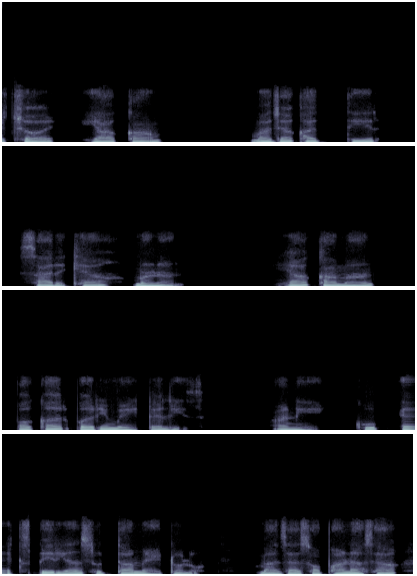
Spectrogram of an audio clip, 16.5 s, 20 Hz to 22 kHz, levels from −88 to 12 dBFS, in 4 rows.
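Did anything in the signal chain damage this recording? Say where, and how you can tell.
Yes. Around 12.05 to 12.10 s, just before "एक्स्पीरियन्स सुद्धां", a sound is held about 41 ms too long with a faint buzz. This is a short stall from a late packet. The jitter buffer ran dry and the receiver stretched the last sound until it arrived, losing nothing.

From 12.28 to 12.45 s, also before "एक्स्पीरियन्स सुद्धां", the speech freezes into a fading buzz for about 155 ms without reaching silence, then resumes where it stopped. This is a call audio freeze, likely caused by packets held up on the network, inserting a gap rather than cutting anything.

From 15.02 to 16.31 s the speech runs hurried, about 107% speed, at unchanged pitch. This is a jitter buffer speed-up. The buffer was over its target, so the receiver trimmed pitch-period slices, roughly a tenth of a second in total, on this Opus call path with its 8 kHz bandwidth.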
